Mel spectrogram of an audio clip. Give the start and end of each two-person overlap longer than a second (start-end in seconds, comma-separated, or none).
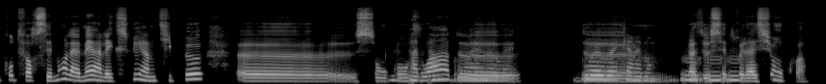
3.9-5.2, 5.8-7.5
